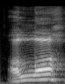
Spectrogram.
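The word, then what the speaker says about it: الله: உச்சரிக்கப்படும்ன்றதுதான் இதுல பார்க்க போறோம் அல்லாஹ் மற்றும் அல்லாஹும்ம என்ற வார்த்தைக்கு முந்தைய வார்த்தையில் உள்ள கடைசி எழுத்து ஃபத்ஹ் அல்லது வம்மா செய்யப்பட்டிருந்தால் அந்த லாமை கனமாக உச்சரிக்கணும் அதாவது அல்லாஹ் அப்படின்ற வார்த்தையை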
